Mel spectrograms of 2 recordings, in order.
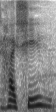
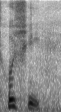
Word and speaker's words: Hushe: this is middle school hushi is spelt hashi it is a but that is wrong pronunciation it's hushy i've been corrected these are popular trees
